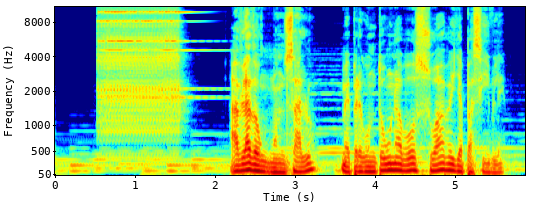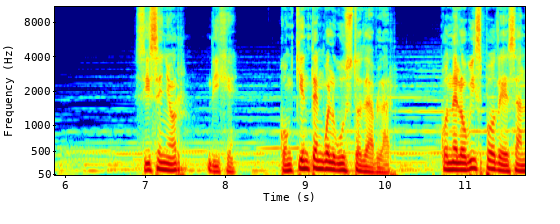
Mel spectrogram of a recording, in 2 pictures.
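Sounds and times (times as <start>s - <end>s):
telephone bell ringing: 0.5s - 2.3s
speech: 2.2s - 5.7s, 7.0s - 11.7s.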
